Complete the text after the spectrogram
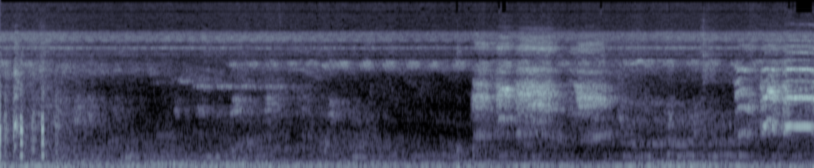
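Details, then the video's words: Crowing bantam rooster: a long, bright, harmonic crow swells midway and trails off, then a shorter crow follows near the end, over a continuous low background drone. "Tiếng Gà trống tre gáy"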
